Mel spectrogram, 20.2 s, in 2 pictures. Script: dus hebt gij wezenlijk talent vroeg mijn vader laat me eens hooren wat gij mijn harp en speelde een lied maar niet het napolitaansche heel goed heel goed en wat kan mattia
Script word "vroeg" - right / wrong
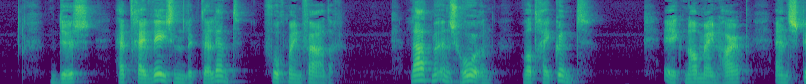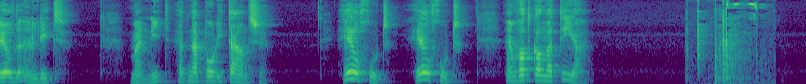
right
